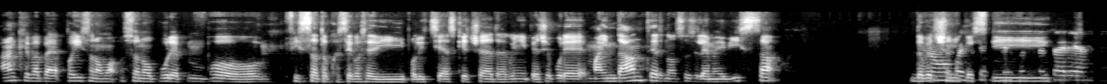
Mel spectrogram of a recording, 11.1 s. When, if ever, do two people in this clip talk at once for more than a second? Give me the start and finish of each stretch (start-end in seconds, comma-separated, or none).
9.2-10.6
